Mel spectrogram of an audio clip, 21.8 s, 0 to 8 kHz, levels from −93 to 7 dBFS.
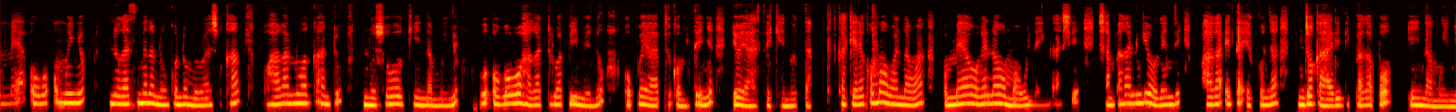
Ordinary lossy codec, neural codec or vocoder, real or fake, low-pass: Opus, 64 kbps; none; real; 7.2 kHz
